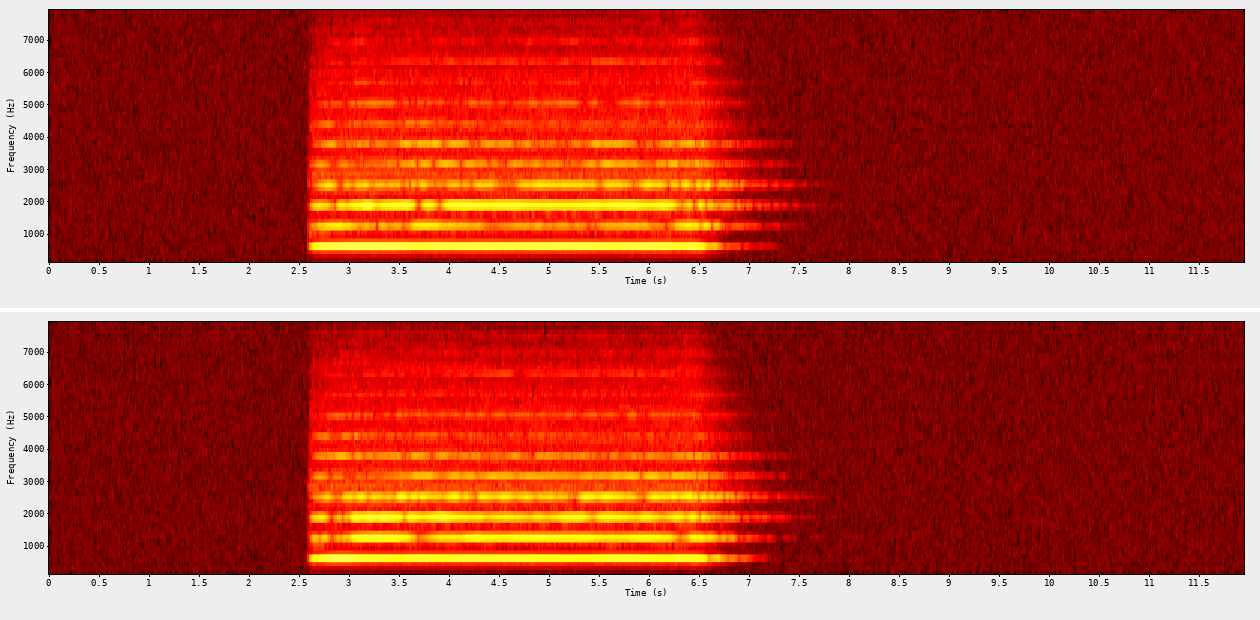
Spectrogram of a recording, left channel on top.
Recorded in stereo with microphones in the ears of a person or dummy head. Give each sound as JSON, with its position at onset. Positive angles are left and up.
{"t": 2.6, "sound": "a flute", "side_deg": 0, "distance_m": 2.0}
